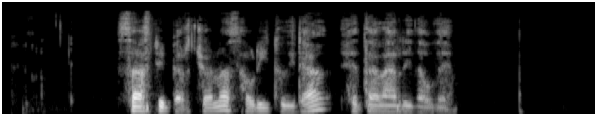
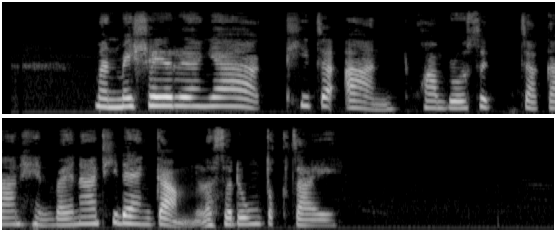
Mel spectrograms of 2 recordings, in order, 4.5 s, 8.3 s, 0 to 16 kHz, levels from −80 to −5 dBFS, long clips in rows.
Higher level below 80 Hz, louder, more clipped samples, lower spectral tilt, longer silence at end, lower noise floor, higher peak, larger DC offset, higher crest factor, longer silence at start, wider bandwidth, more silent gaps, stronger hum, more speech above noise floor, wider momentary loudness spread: first, -64 dBFS vs -78 dBFS; first, -25 LUFS vs -28 LUFS; neither; about the same, -4.5 dB/octave vs -4 dB/octave; second, 1.05 s vs 1.65 s; first, -79 dBFS vs -68 dBFS; first, -4 dBFS vs -8 dBFS; neither; about the same, 22 dB vs 22 dB; first, 0.9 s vs 0.7 s; about the same, 11.5 kHz vs 11.5 kHz; neither; neither; first, 55 dB vs 40 dB; about the same, 14 LU vs 13 LU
